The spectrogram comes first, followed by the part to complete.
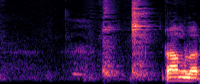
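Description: Two sharp clinks about a second in, followed near the end by a young boy's voice starting up loudly.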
